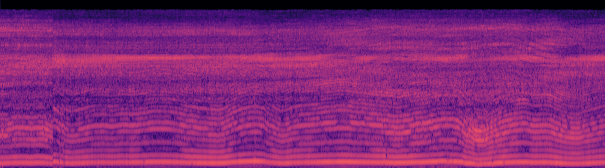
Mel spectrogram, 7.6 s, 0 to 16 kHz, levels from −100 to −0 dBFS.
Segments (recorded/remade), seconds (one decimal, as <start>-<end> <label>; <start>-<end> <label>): 0.0-0.8 remade; 0.8-4.8 recorded; 4.8-6.3 remade; 6.3-7.6 recorded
